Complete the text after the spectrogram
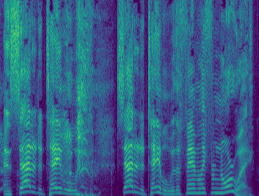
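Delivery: high Southern voice breaking into laughter; Southern accent. Acted. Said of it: "in a Southern accent".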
